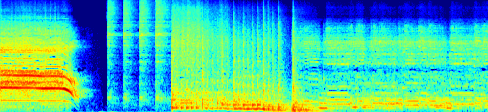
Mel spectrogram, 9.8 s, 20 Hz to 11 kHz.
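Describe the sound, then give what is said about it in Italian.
A loud, sustained wild yell given as a live on-air greeting, dropping off after a second, followed by a run of sharp drum hits and then busy, distorted music. “Allora in diretta io saluto con un urlo bestiale le punte di 100!”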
